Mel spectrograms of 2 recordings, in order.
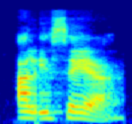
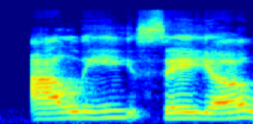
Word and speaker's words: Alicea: Ali Saya, like Muhammad Ali, and like you say a phrase, like Ali.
